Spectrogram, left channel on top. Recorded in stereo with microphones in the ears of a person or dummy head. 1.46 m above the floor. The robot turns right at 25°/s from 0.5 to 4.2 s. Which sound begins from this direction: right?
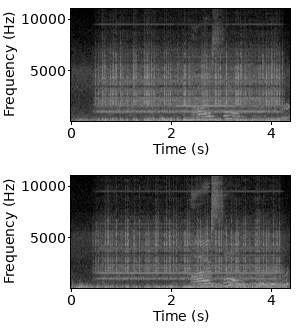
A woman speaking, at 2.2 s.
